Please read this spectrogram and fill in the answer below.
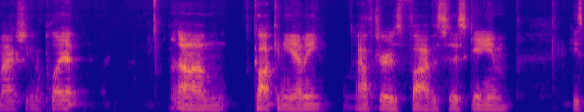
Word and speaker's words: Kotkaniemi: Kotkaniemi. Kotkaniemi. Kotkaniemi.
